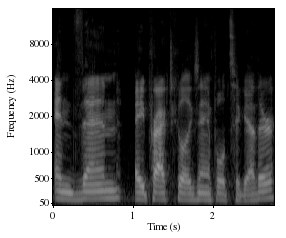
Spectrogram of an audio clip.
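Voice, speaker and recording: A man with a plain, everyday voice speaks at a medium pitch and a fairly slow pace on a very clean recording with a silent background. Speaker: automation engineer and YouTube educator. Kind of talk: tutorial. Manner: casual with filler words.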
